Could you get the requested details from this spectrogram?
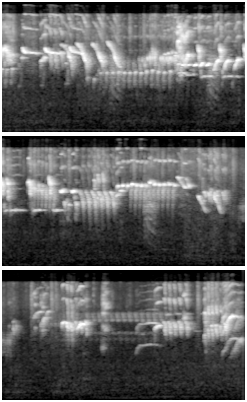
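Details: Many canaries singing together in an aviary, recorded by a hidden camera: a dense, overlapping chorus of rapid high trills, rolling buzzes and bright whistled notes, with a brief near-silent gap around the eighth second before the singing resumes.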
